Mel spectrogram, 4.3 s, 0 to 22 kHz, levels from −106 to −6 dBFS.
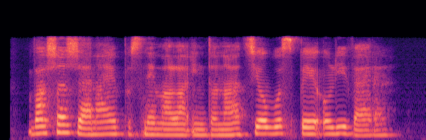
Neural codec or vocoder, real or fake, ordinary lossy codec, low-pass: autoencoder, 48 kHz, 32 numbers a frame, DAC-VAE, trained on Japanese speech; fake; none; 7.2 kHz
